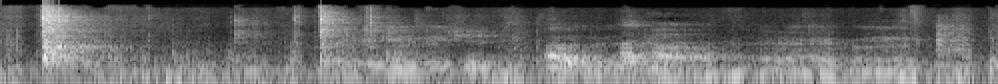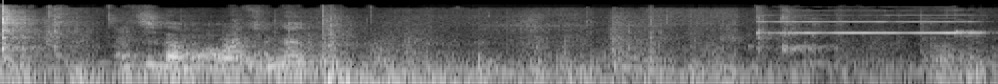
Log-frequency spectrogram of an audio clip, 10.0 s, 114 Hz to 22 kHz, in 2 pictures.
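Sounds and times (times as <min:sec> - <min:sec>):
low rumble of room noise: 0:00.0 - 0:09.9
speech: 0:02.3 - 0:04.7, 0:05.6 - 0:07.1
quiz buzzer being tested: 0:08.7 - 0:09.9.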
